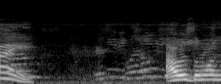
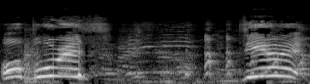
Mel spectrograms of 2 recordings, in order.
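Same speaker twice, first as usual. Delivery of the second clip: excited calling; 11 semitones higher, slower than usual. Real, not acted. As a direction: call the cat, thrilled.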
